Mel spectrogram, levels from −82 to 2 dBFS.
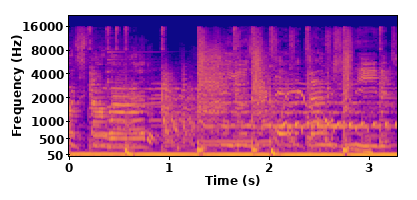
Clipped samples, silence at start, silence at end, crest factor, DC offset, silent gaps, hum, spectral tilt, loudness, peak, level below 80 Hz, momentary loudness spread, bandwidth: under 0.1%; 0 s; 0 s; 10 dB; under 0.1%; none; none; -4 dB/octave; -18 LUFS; -8 dBFS; -20 dBFS; 2 LU; 16.5 kHz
